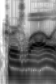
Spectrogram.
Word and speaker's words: Kurzweil: Am I pronouncing it? Is it Kurzweil? Kurzweil, yeah.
